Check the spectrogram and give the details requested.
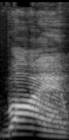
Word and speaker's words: Rian: And Spike talked about he was and his wife Melissa had shared a daughter, Rian, pronounced Ryan.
